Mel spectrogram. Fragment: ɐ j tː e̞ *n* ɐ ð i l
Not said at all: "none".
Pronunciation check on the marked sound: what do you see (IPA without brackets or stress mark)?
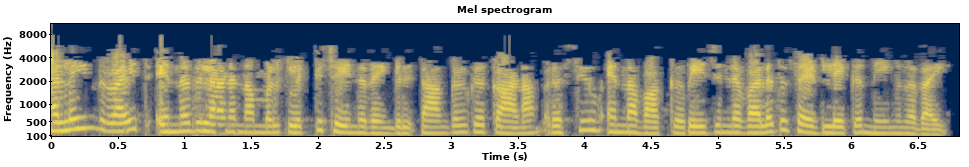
nː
